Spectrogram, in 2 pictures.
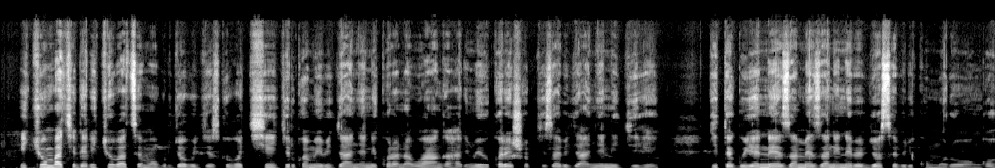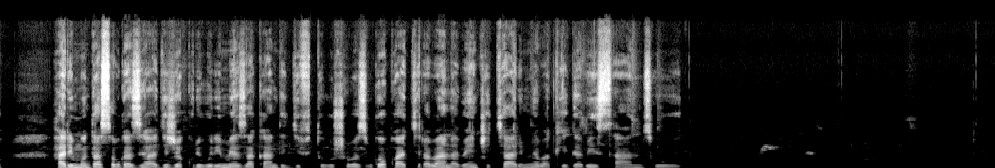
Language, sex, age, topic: Kinyarwanda, female, 18-24, education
